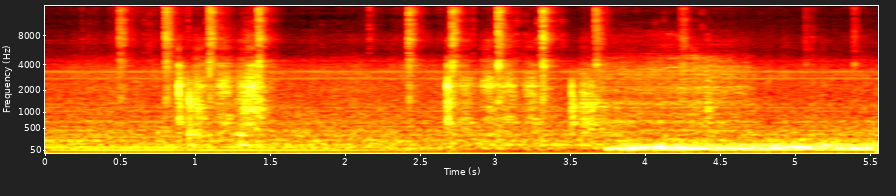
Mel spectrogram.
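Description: Knife cutting through rolled bread pinwheels and knocking on a wooden chopping board: a scatter of light clicks and taps. A low steady hum comes in about two-thirds of the way through.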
